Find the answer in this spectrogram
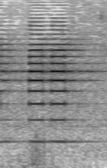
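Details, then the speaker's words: An Entrusted syringe pump sounds two short, bright alarm tones over a steady hum because it cannot detect the syringe. "Now it is giving me an alarm that the syringe is not present because it is unable to detect the syringe from your hair."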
